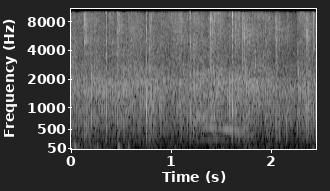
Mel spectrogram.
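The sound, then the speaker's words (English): A church audience gives a hand clap of praise: steady, dense applause with a few sharper claps punctuating the continuous sound. “Yeah, go ahead and give the Lord a hand clap of praise for that.”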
